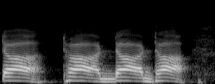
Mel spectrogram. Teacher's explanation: इसी प्रकार से टा ठा डाढ़ा ये मूर्धा है, टा देखते हैं आपकी जीभ मुड़ती है, टा ठा मूर्धा मतलब ऊपर के उसमें जाकर के टच करता है फिर नीचे आता है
